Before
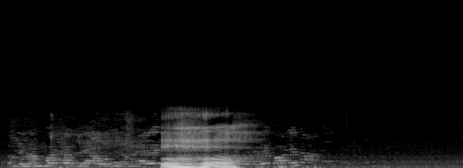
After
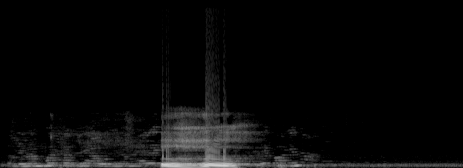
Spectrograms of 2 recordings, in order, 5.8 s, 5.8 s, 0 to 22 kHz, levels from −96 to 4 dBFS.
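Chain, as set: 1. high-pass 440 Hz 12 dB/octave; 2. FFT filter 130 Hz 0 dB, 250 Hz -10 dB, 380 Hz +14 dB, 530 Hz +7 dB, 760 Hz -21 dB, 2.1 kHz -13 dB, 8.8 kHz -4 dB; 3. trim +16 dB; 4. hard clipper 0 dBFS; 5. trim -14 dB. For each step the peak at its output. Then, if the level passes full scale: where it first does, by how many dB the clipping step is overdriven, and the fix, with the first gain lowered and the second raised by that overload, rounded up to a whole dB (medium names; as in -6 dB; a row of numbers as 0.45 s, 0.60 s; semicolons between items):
-13.5 dBFS, -13.0 dBFS, +3.0 dBFS, 0.0 dBFS, -14.0 dBFS; step 3, 3.0 dB; step 3 +13 dB, step 5 -11 dB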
